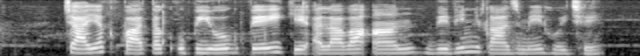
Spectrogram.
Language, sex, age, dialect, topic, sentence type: Maithili, female, 18-24, Eastern / Thethi, agriculture, statement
